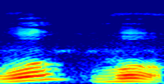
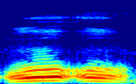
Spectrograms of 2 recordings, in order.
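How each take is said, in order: First: Each syllable starts with a w lip glide. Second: Each syllable starts with a glottal stop. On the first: The speaker calls it right. "অনেকটা বায়ের মতো হবে" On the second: The speaker calls it wrong. "যদি আমরা বলি উ উ তাহলে হামজা হয়ে যায়"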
